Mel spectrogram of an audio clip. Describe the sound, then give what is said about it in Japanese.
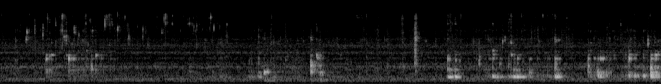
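Tap water runs at a hotel sink while hands are washed. Irregular splashes and drips come in patchy, moderately faint bursts and grow busier and louder toward the end. “水道の音で当ててみて。”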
